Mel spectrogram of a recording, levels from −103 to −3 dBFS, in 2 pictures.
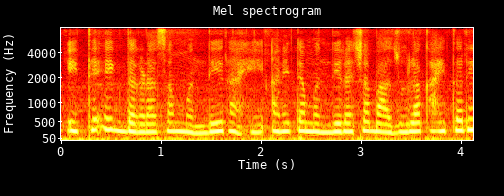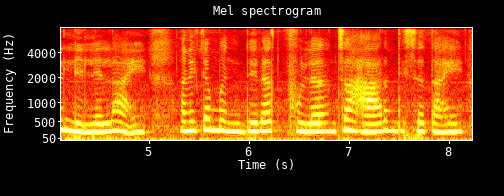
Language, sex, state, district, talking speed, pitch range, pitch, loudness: Marathi, female, Maharashtra, Nagpur, 140 wpm, 220-250 Hz, 235 Hz, -14 LUFS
